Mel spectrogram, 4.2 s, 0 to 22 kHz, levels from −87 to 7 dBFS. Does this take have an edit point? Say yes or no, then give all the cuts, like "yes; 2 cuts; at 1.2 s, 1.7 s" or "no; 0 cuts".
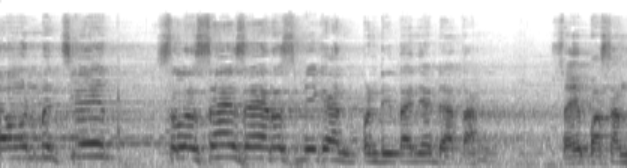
no; 0 cuts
